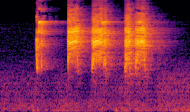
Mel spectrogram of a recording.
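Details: Female black francolin call: a thin opening note, then a series of rough, buzzy bursts, the final one split in two, close and clean with no other sounds.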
